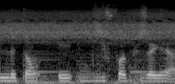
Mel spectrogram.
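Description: Cicadas buzz steadily in the background in Beijing while a person talks over them.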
